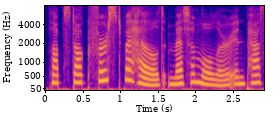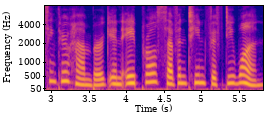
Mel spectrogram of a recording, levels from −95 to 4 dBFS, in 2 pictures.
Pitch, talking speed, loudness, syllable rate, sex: 245 Hz, 145 wpm, -17 LUFS, 4.4 syllables/s, female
